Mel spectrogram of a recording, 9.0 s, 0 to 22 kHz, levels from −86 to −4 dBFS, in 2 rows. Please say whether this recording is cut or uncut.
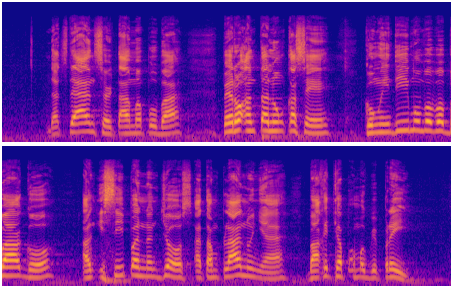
uncut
